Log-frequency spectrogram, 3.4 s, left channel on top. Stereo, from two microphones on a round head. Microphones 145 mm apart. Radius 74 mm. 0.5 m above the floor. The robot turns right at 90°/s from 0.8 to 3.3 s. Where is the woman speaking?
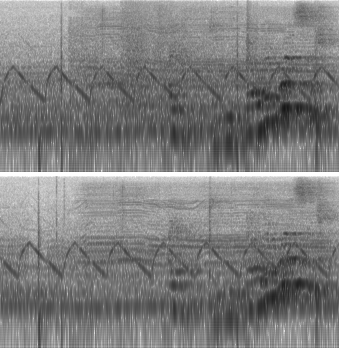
155° right, 1.3 m; by 3.3 s 10° right, 1.3 m.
